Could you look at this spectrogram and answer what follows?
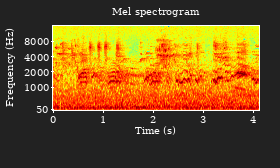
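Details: Australian magpie on Queensland's Sunshine Coast in June 2023: soft, modulated warbling phrases with wavering fluty notes that come and go, over persistent low-pitched background noise.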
